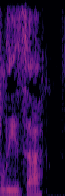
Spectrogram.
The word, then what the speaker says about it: Liza: It's Liza. I'm just going to say that so you don't feel like, I always hate it when I mispronounce and someone tells me like 10 minutes later that they've mispronounced a name. So it's Liza.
